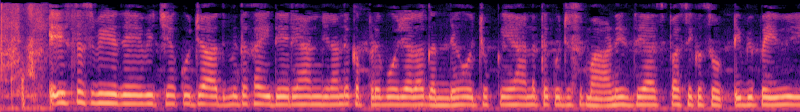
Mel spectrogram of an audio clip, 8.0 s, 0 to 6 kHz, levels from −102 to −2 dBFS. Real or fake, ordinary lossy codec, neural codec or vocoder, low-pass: real; MP3, 32 kbps; none; 5.4 kHz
